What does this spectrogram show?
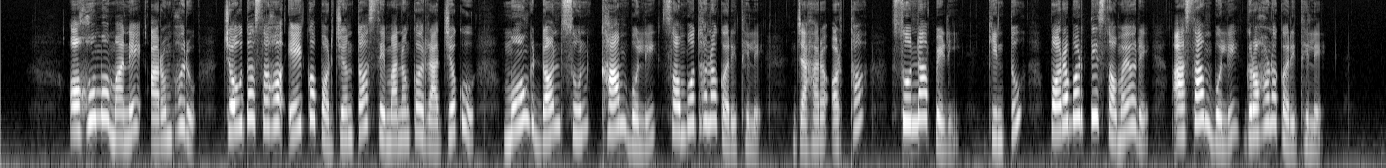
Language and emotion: Odia, neutral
